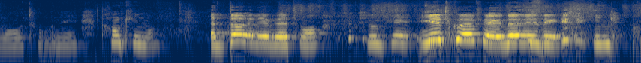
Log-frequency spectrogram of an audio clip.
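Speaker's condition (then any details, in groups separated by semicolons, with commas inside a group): Cerebral palsy; from birth, uses wheelchair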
